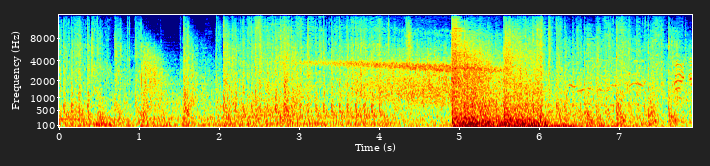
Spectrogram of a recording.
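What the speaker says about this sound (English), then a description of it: "The flak half-track is an excellent suppression platform along with this MG34" Sustained automatic gunfire from an MG34 and a flak half-track in Company of Heroes 2, a dense continuous rattle of shots with a louder, heavier burst near the end.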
